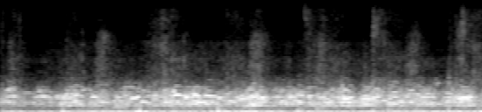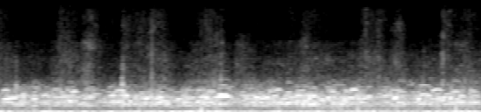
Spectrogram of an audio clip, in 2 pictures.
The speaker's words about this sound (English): I don't know if you can hear them. I'm about to be overflown by geese.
